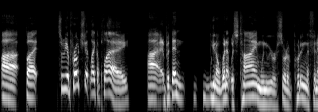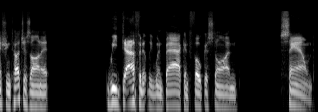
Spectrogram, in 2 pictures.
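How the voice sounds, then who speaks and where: A man's voice: mid-range voice, animated, moderate pace, a bit bright, no room sound, studio quality. A man speaking as a podcast guest and playwright, talking casually and emphatically about his craft, often rephrasing for stress. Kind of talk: animated casual interview talk about craft.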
